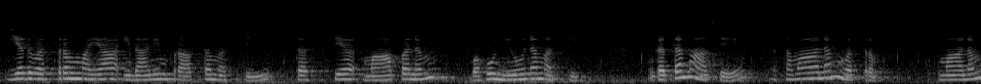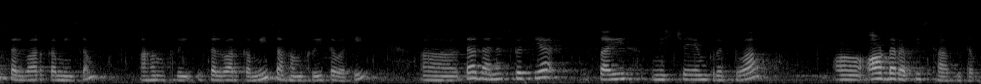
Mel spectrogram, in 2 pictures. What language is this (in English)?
Sanskrit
